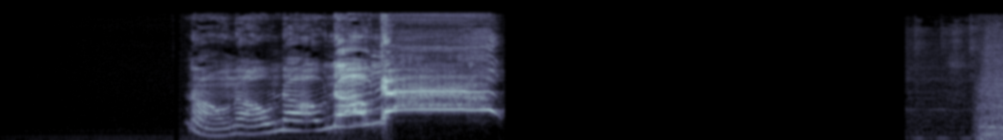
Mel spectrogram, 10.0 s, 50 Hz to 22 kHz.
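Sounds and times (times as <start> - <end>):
man screaming high-pitched: 1.9 - 5.1.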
